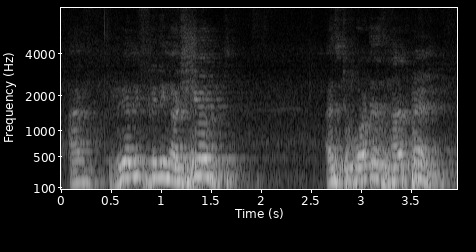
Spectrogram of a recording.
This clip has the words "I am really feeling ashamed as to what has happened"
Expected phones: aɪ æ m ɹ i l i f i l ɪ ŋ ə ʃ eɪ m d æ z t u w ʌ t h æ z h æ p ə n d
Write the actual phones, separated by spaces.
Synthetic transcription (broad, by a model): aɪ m ɹ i l i f i l ɪ ŋ ə ʃ eɪ m d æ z t u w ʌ t h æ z h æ p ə n d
